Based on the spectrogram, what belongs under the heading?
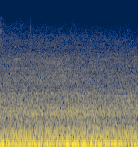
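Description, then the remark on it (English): A steady, low rumble of a truck starting to move through traffic, with constant road noise and no distinct horns or voices. “The truck is moving.”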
